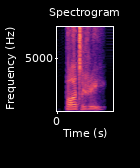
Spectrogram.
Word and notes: pottery: Indian

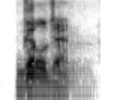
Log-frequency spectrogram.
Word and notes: gulden: British English

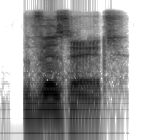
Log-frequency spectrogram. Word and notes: visit: British English

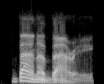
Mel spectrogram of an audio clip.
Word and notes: baneberry: British English

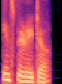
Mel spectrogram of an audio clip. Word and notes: Inspirator: Indian

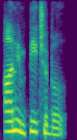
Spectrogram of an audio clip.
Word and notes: Unimpeachable: Indian

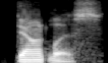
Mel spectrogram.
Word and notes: doubtless: American English

